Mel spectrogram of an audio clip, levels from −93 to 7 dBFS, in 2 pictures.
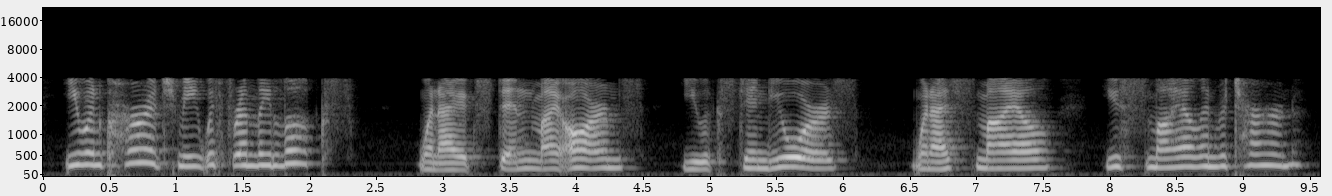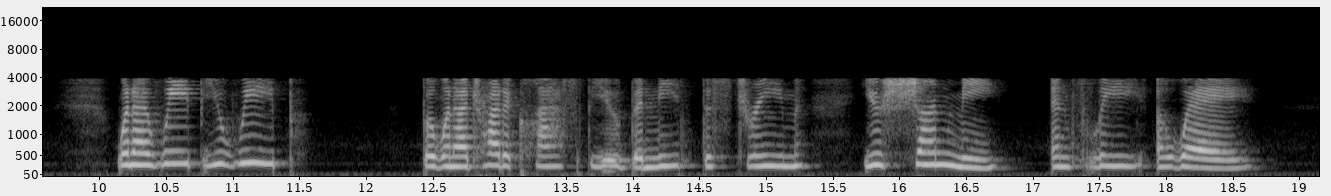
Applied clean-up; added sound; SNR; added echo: none; none; none; none.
